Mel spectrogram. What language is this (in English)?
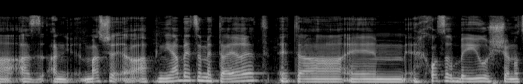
Hebrew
